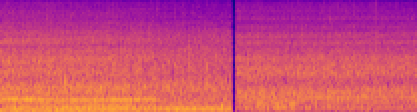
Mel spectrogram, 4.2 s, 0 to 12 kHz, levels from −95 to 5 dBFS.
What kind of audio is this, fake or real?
real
